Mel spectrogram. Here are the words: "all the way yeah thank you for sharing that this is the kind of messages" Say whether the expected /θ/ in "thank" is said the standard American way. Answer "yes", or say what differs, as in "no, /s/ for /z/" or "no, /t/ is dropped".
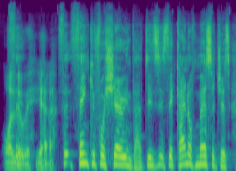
yes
